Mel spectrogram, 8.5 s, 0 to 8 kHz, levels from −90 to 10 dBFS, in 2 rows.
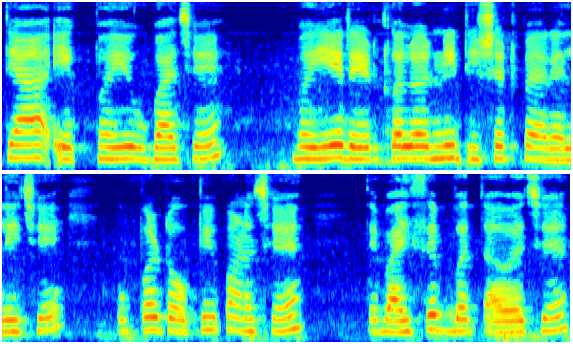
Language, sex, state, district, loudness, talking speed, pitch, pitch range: Gujarati, female, Gujarat, Gandhinagar, -17 LUFS, 140 wpm, 215 Hz, 205-230 Hz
